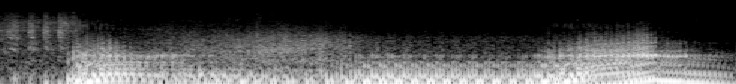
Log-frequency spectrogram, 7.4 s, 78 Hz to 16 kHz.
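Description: Honda Africa Twin CRF1000L's parallel-twin engine running loud and steady. It comes up in level about a second in, and its pitch rises briefly near the end.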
